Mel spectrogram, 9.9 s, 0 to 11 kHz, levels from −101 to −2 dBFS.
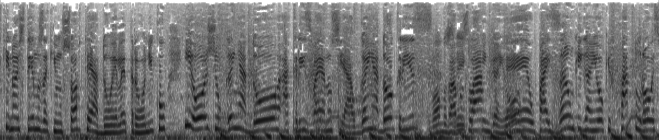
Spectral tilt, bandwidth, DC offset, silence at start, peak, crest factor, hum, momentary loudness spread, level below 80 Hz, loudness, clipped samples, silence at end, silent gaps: -4.5 dB/octave; 10.5 kHz; under 0.1%; 0 s; -2 dBFS; 12 dB; none; 3 LU; -20 dBFS; -14 LUFS; under 0.1%; 0 s; none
